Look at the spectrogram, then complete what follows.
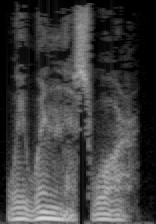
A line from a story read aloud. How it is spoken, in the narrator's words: Dalinar said softly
